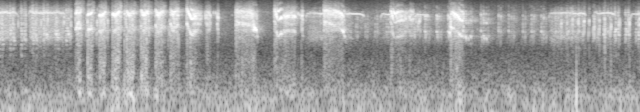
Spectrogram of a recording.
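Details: Swiftlets (Aerodramus fuciphagus), edible-nest swiftlets, give a dense, high twittering chatter of rapid chirps and buzzy trills in overlapping bursts, with no other sounds.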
